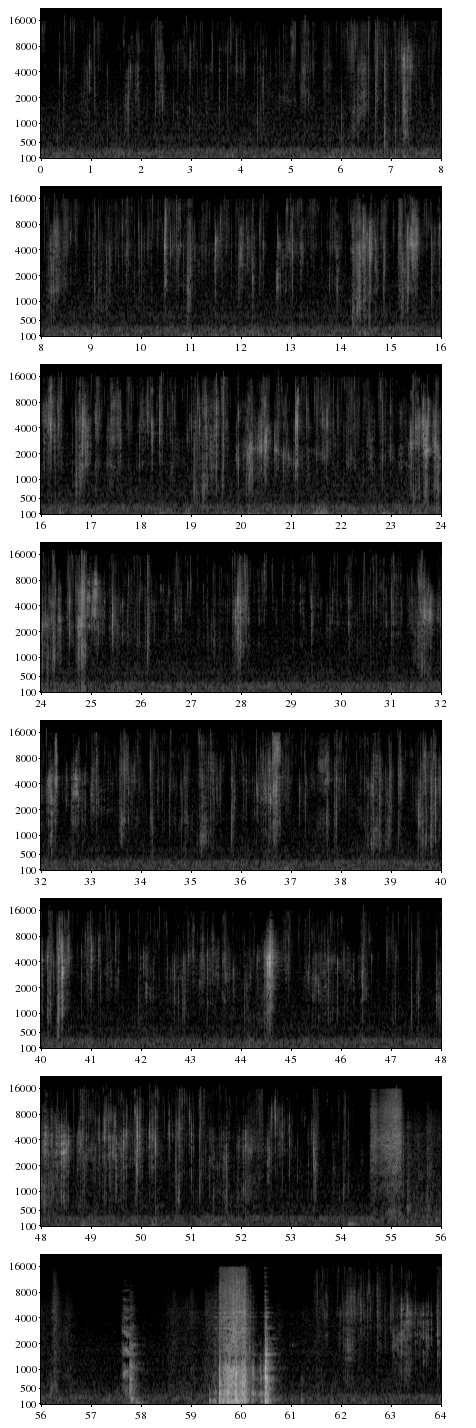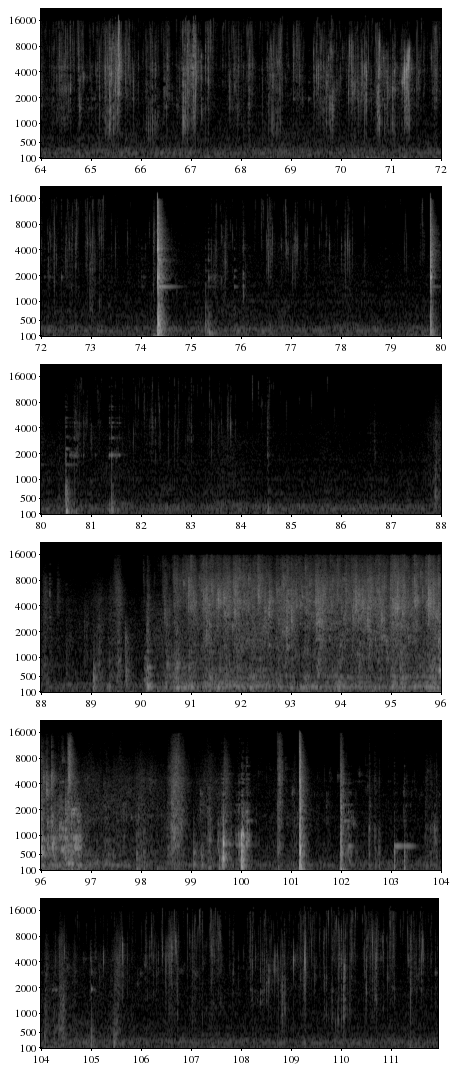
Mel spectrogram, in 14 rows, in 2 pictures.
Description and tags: Oranges being squished in hands. Recorded with a Rode NGT2 mic into an M-Audio Fast Track Pro and Sony Vegas. Recorded in my kitchen.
